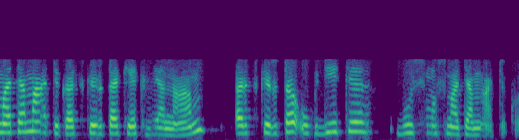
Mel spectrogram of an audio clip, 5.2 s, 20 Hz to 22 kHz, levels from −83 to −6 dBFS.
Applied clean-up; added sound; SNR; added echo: none; none; none; none.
